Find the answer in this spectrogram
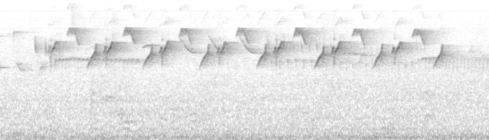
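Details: Gelatik batu gacor song: continuous, dense rhythmic sequence of upswept whistles in rapid two-note phrases, high-pitched and repeated almost twice per second throughout.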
